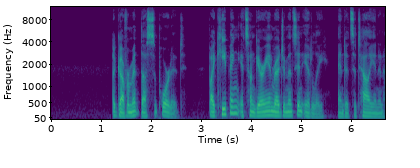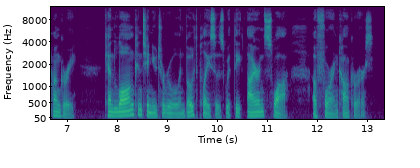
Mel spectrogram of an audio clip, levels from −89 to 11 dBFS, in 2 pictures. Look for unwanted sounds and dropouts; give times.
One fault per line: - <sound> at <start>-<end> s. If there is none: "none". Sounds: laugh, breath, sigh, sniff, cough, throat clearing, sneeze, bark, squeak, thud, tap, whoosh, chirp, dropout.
none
